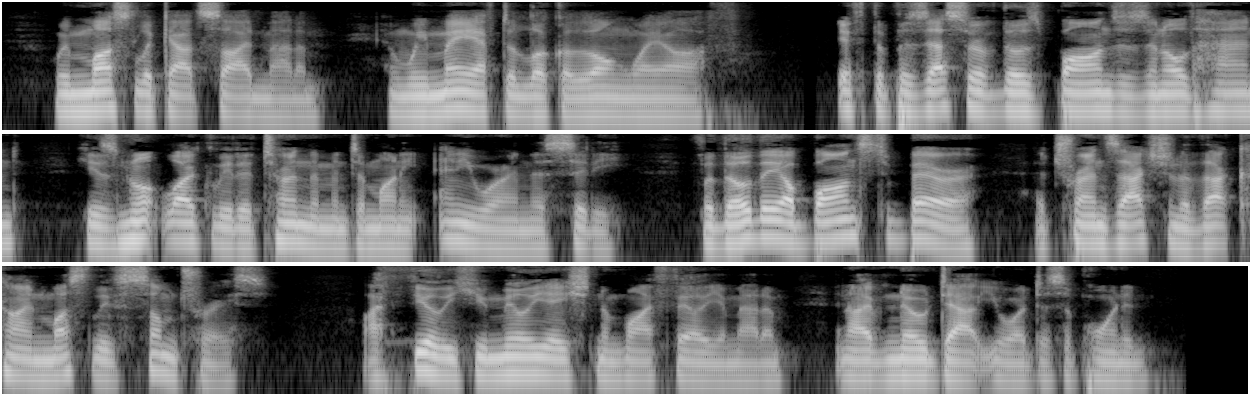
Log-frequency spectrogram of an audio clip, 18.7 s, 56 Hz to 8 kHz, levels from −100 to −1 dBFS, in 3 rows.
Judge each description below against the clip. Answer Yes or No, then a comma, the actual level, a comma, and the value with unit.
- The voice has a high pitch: No, low, 105 Hz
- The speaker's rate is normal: No, fast, 225 wpm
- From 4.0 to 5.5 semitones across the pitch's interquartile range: No, average, 3.1 semitones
